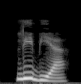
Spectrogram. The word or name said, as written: libya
